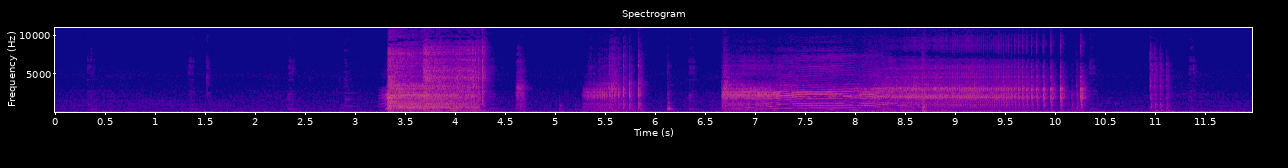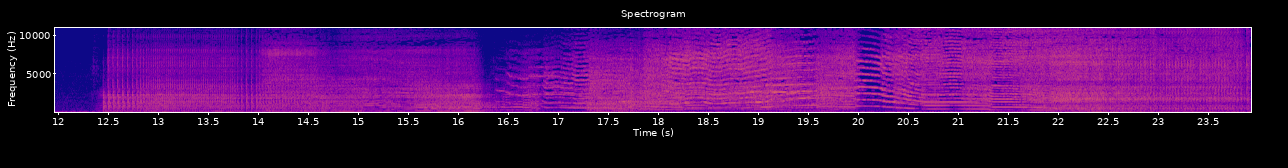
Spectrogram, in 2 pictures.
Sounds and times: creaky wooden door 3.3 - 6.0
creaky wooden door 6.6 - 10.4
creaky wooden door 12.4 - 23.9

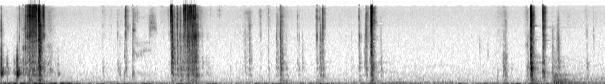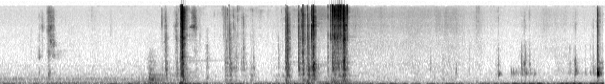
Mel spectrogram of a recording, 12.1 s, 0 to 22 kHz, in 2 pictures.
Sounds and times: car keys entering in the whatever-called thing 7.6 - 9.6

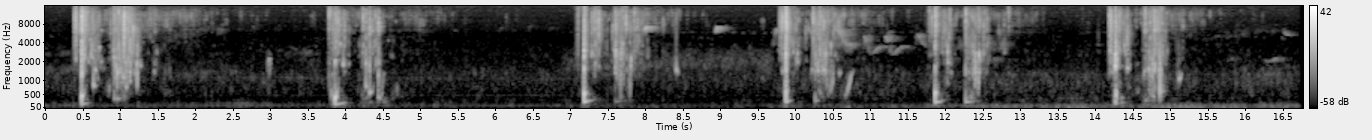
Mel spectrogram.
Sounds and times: rocks being thrown into a pool of water 0.4 - 1.5
rocks being thrown into a pool of water 3.8 - 4.7
rocks being thrown into a pool of water 7.2 - 8.1
rocks being thrown into a pool of water 9.8 - 10.8
rocks being thrown into a pool of water 11.8 - 12.9
rocks being thrown into a pool of water 14.2 - 15.4

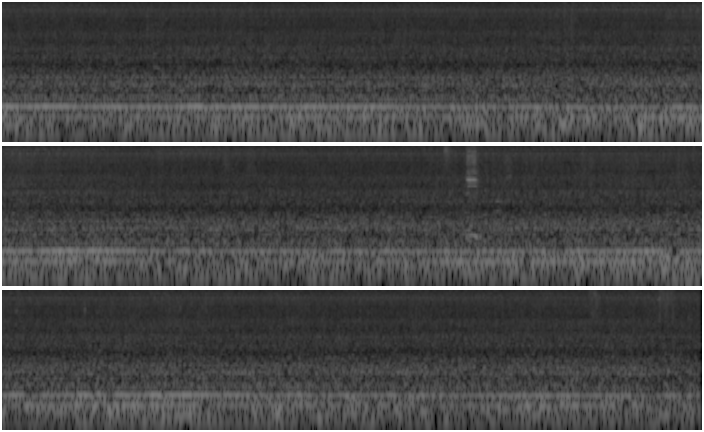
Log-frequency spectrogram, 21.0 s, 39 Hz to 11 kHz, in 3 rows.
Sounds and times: truck minibus int throaty driving real bumpy 0.0 - 21.0

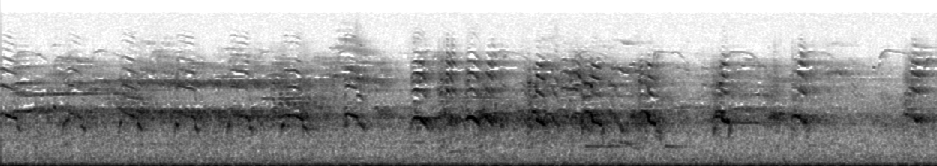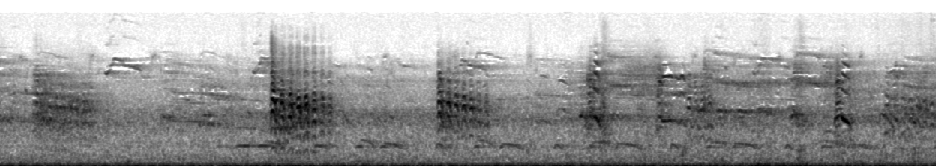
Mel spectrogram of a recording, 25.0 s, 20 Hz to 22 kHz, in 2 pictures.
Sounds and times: Seagulls 0.0 - 11.4
Seagulls 12.0 - 13.9
Seagulls 14.6 - 24.9

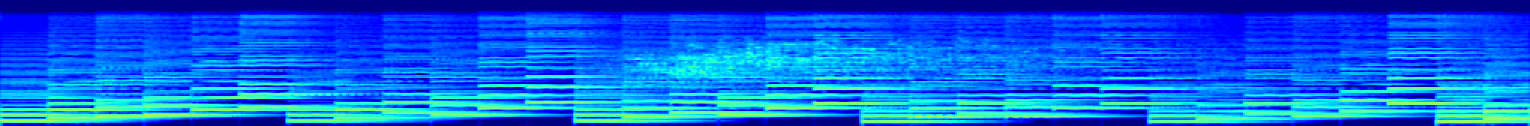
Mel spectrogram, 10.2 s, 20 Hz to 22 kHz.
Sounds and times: chiptune arpeggio 1.9 - 8.4

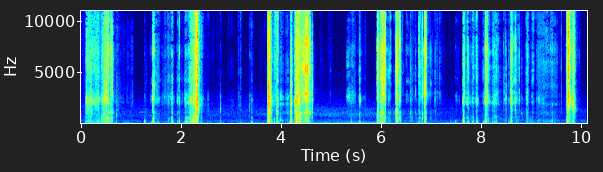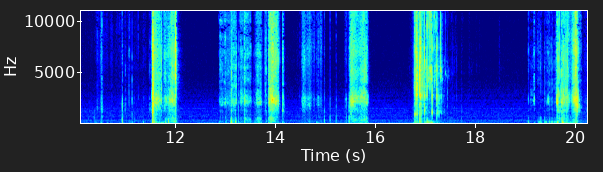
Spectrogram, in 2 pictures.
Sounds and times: Opening and closing of a small matchbox 0.1 - 4.7
Opening and closing of a small matchbox 5.3 - 12.1
Opening and closing of a small matchbox 12.9 - 15.9
Opening and closing of a small matchbox 19.1 - 20.2

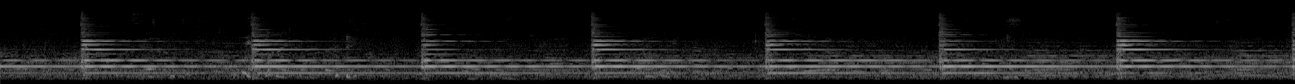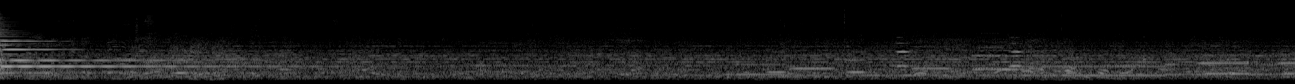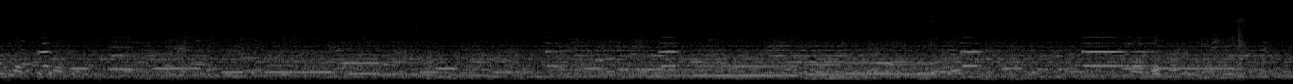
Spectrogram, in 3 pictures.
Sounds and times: Astronomical clock 0.0 - 15.0

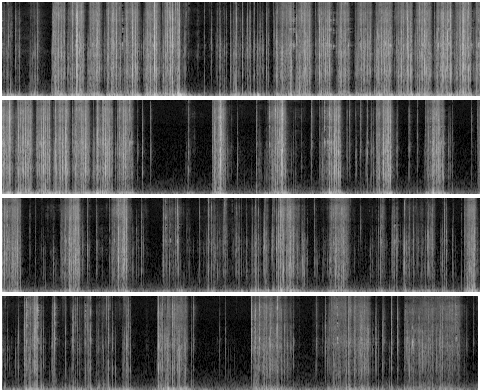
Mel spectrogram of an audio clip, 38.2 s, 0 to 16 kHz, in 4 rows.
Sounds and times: rotating the Rubik's cube sections 0.0 - 12.6
rotating the Rubik's cube sections 13.2 - 38.2

